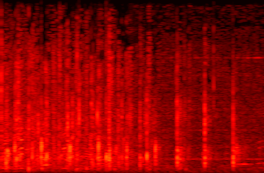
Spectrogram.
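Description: Crowd applause at an anniversary ceremony of an agricultural cooperative society, with dense, steady clapping throughout, a few sharper claps standing out, fairly loud and continuous for a couple of seconds.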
